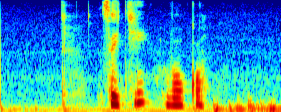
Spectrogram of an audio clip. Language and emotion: Russian, neutral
